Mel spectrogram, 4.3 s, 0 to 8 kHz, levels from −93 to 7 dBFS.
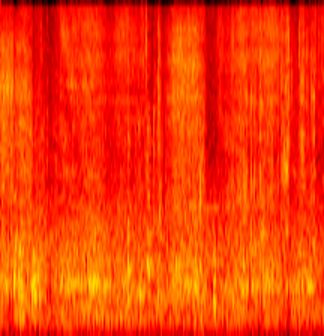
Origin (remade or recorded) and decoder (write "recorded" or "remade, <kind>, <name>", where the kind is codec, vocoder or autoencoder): recorded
